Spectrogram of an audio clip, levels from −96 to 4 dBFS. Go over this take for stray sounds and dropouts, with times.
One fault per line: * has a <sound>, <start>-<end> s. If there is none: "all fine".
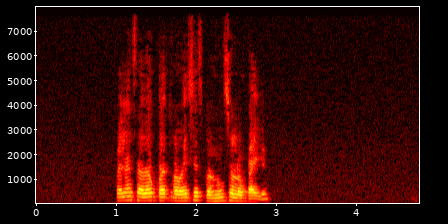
all fine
